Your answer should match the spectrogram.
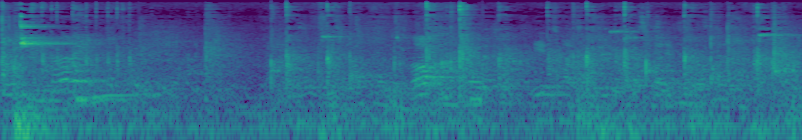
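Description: Table tennis ball ticking off bats and the table at irregular intervals during rallies. A voice calls out just after the start and voices are heard again about four seconds in.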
